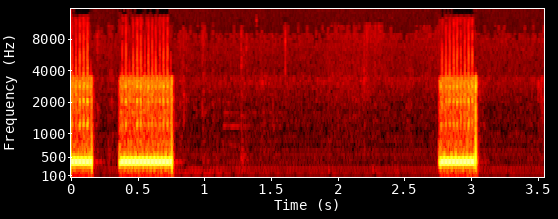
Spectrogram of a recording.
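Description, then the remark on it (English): A phone line ringing back on an outgoing call: steady electronic ring tones in short bursts, a quick double pulse, a long pause, then another burst, clear with no voices. “All right, it's ringing.”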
